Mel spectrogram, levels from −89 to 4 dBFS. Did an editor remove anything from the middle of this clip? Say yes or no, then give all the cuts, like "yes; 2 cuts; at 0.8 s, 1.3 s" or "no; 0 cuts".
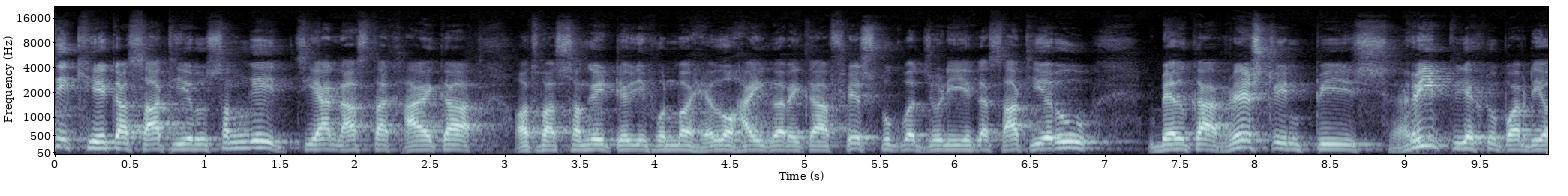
no; 0 cuts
